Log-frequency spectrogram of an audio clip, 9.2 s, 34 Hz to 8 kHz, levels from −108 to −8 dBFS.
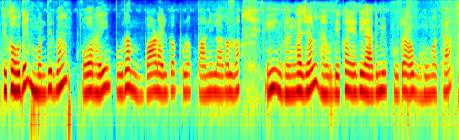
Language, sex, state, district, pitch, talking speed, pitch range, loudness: Bhojpuri, female, Uttar Pradesh, Gorakhpur, 225 Hz, 165 wpm, 215-240 Hz, -16 LUFS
